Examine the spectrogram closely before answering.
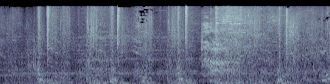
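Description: Game characters clash in combat with sharp hits and spell effects.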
